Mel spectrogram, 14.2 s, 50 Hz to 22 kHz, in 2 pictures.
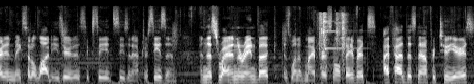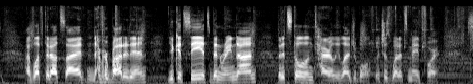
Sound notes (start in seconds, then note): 4.8 cash register rings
